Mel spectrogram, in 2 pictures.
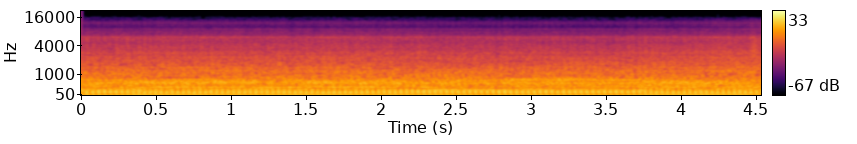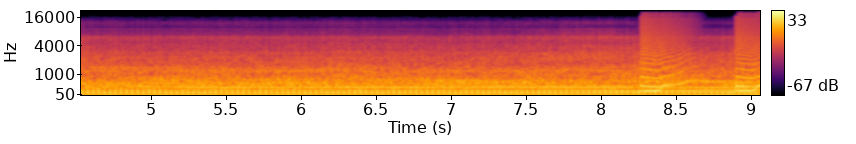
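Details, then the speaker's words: Free Simplicity riding lawn tractor after a new fuel filter and fresh gas, ready for a test drive. The small single-cylinder engine holds a steady, even drone with no misses or surging. Normal running. "now it's time to go on a test drive break down key doesn't sound too bad for free if you ask me"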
